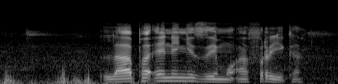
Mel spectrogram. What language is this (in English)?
Swati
